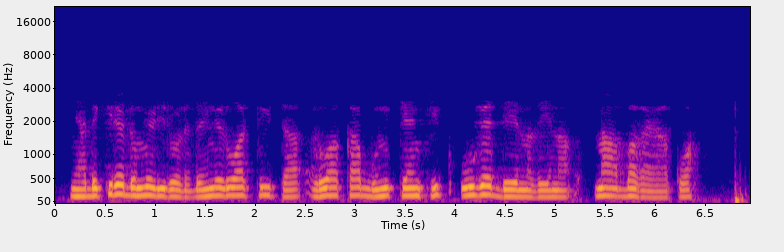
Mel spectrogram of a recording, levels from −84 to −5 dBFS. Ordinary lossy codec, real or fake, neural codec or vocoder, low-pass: AAC, 16 kbps; real; none; 3.6 kHz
